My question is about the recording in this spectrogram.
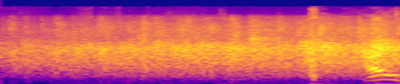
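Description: Applause: a steady clapping that swells slightly, with a man starting to speak over it near the end.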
